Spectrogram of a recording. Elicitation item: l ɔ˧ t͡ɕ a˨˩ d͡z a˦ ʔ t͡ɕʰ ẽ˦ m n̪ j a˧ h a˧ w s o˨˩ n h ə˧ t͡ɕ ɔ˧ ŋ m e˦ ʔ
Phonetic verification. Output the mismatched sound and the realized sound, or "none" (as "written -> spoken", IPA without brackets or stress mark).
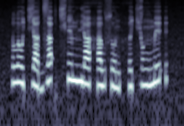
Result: none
